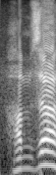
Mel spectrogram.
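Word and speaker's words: همزة: Hamza Ha pronounced from the bottom part of the throat.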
